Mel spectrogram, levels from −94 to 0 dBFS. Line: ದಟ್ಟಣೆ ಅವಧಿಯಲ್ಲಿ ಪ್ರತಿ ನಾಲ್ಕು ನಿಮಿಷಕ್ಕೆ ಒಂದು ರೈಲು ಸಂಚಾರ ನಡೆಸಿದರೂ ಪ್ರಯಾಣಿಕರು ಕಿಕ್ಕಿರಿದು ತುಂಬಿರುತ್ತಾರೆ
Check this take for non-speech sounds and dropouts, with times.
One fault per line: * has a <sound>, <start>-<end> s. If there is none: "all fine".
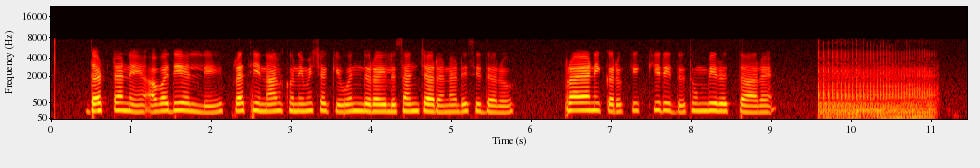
* has a squeak, 9.6-11.1 s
